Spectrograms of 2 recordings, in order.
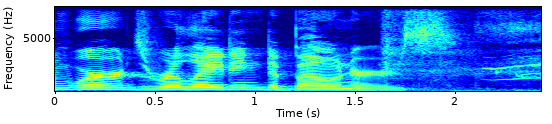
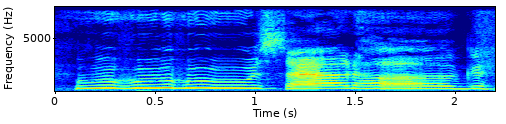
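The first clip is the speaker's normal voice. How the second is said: mock sad hoot; 8 semitones higher, slower than usual. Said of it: "And they're like".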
